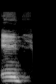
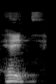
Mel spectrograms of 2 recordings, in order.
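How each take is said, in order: First: It starts with a vowel, no h sound. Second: It starts with an h sound. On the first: "আমরা এটাকে এইচ বলি" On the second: "হেইচ মানে হ দিয়ে"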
